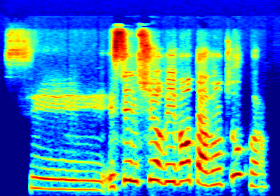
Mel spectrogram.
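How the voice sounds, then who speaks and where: A woman with a very high-pitched voice, in a dry recording without room sound. She co-hosts a casual story discussion in a blunt, slangy way. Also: sing-song, unhurried, a little mellow, dry recording. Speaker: book club podcast co-host. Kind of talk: casual discussion of an audio drama.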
